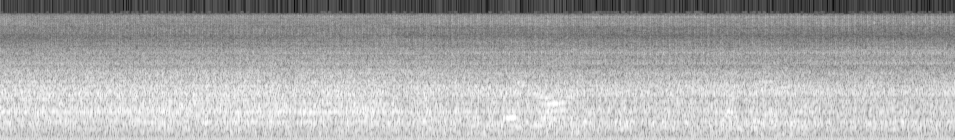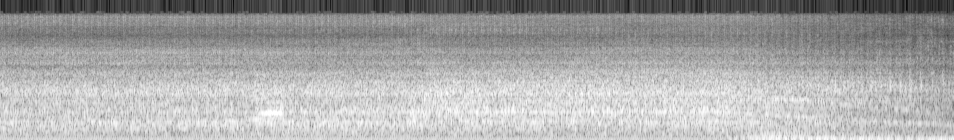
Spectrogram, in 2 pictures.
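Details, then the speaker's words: New self-contained generator for a GMC motorhome, with its built-in rubber-isolated exhaust and muffler, run with the casing off and no extra exhaust: a steady, even hum with a faint constant tone and no knocks or misses. Normal quiet idle. "It's a very quiet generator. I'm gonna run it here in a second. You'll hear what it sounds like without any extra exhaust or anything installed."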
